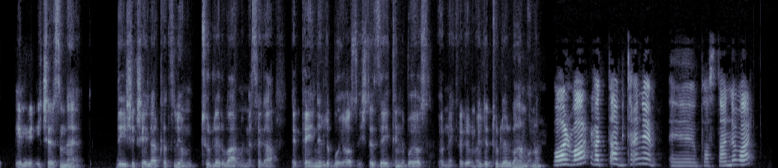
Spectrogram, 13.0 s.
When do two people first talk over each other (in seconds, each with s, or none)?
none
